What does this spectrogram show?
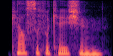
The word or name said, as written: calcification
